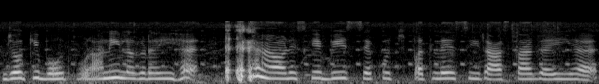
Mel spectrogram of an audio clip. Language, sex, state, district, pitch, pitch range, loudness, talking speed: Hindi, female, Bihar, Katihar, 265 Hz, 250-280 Hz, -21 LUFS, 160 wpm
